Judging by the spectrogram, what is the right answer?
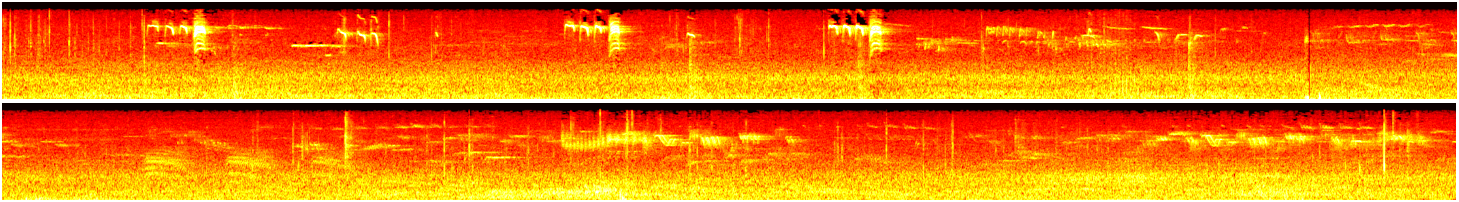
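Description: Small birds calling: three loud, high, sharp call phrases in the first nine seconds, then softer, scattered high chirping and twittering over a faint steady outdoor background.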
